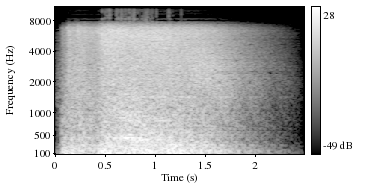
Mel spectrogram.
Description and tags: explosion sound
Blowing in the mic created this. Enjoy!
boom, explosion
